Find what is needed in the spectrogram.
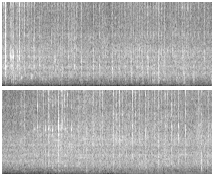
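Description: Faint, scattered metallic clicks of hand tools during brake caliper refitting, with a quicker run of ticks a little past halfway.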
